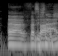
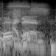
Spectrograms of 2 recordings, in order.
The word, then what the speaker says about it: Visage: We interviewed her and he said her name wrong to her face. Vicious. I did. Did I say vicious? On purpose? Yes, you did. You said Michelle Vicious.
